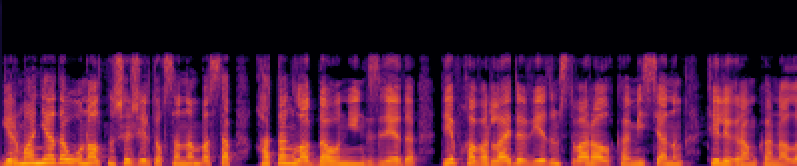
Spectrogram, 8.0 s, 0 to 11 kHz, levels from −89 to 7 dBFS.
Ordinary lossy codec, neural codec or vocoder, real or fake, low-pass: none; none; real; 7.2 kHz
